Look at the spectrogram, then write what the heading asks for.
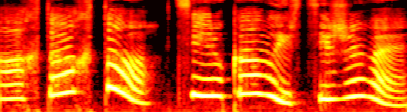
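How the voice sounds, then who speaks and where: A squeaky, put-on character voice from a woman, extremely high in pitch, at a fairly slow pace. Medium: read story. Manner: quiet, shy.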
